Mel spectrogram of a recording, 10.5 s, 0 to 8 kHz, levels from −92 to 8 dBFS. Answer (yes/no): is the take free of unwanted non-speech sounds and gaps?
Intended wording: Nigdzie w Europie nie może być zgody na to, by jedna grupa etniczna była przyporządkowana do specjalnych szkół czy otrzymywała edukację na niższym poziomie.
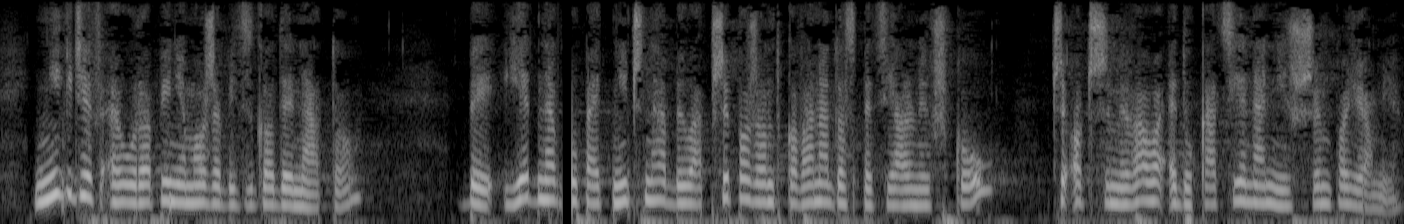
no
